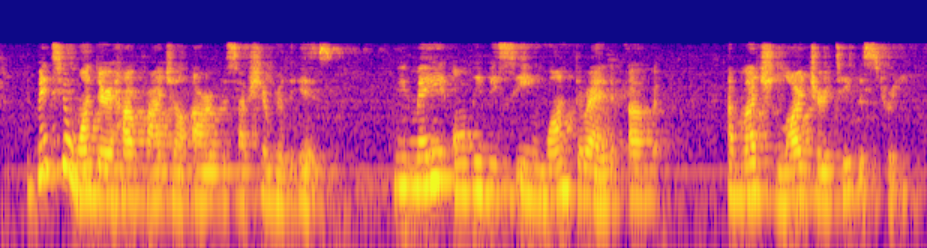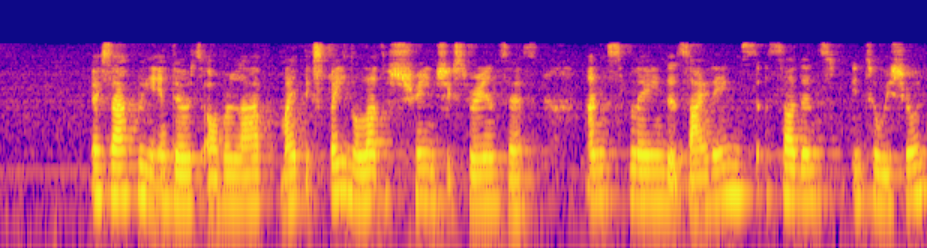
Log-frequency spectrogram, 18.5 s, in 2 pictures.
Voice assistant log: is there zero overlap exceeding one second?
Yes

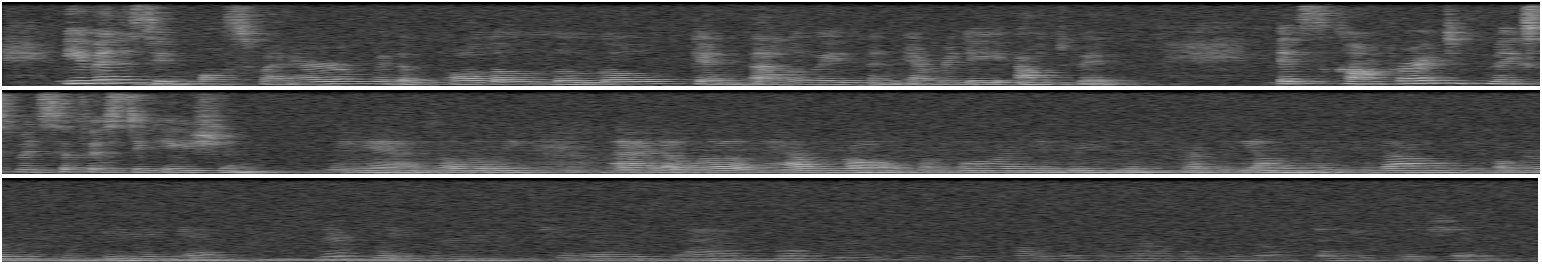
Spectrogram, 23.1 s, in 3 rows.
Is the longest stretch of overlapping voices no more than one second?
Yes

